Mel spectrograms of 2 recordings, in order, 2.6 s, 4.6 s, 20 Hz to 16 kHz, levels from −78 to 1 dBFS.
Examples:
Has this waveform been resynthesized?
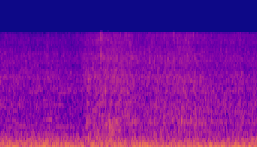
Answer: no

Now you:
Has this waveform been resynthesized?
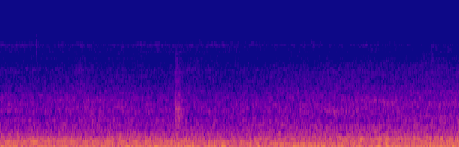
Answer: yes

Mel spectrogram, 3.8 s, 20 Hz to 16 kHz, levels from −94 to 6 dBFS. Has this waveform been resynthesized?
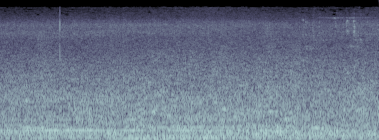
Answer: no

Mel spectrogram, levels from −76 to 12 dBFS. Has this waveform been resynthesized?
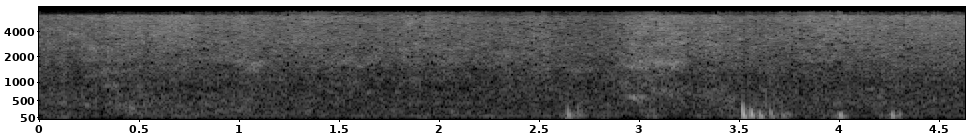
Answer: yes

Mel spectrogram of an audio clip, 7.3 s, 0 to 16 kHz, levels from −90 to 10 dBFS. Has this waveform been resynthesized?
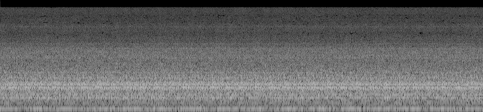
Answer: yes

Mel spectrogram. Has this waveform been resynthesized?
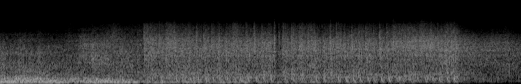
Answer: yes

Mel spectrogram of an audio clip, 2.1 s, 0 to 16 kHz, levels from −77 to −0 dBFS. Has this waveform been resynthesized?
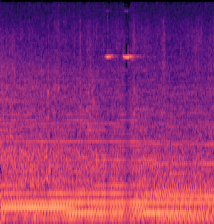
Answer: no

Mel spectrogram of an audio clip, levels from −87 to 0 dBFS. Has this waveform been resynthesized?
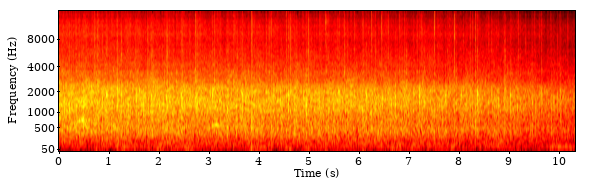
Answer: yes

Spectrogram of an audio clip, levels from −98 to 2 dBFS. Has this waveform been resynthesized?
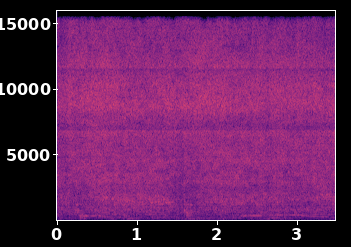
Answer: yes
